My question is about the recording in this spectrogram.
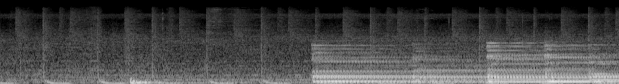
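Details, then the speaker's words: Korg SP-250 digital piano that powered on with no sound from speakers or outputs, after op-amp replacement on main board: faint hiss then clear steady piano notes and chords at full volume; sound output restored. "may tunog na ulit mga [Musika] idol Okay na ulit ang corg SP 250"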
